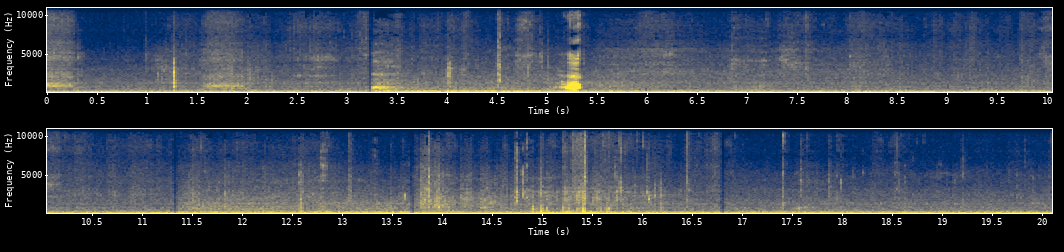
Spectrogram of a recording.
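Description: Steady low rumble of a parked car's idling engine, heard from inside the cabin, with faint rustling and chewing sounds of someone eating, and one sharp click about five seconds in.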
